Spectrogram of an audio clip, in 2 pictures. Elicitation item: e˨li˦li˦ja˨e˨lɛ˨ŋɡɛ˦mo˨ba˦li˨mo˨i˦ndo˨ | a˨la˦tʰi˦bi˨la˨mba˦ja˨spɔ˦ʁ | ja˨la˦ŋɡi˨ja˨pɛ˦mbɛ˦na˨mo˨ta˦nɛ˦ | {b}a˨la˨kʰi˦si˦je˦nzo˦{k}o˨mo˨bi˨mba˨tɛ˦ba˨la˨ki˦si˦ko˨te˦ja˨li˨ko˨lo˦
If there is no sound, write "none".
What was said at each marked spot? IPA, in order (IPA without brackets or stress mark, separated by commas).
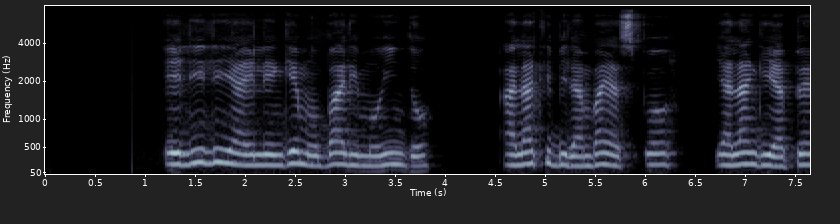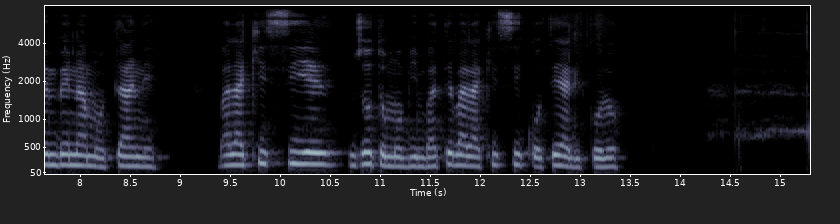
b, t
